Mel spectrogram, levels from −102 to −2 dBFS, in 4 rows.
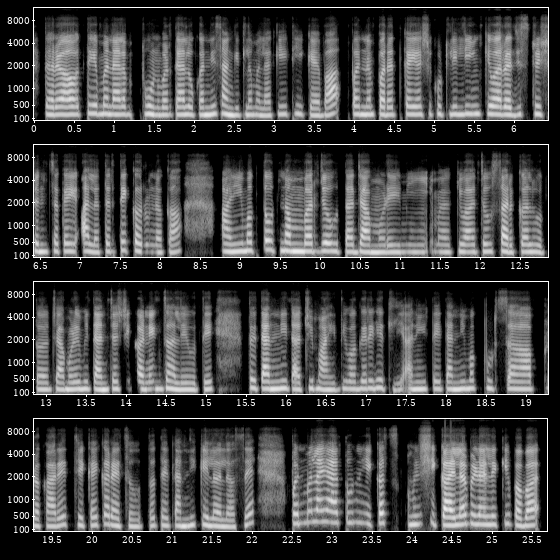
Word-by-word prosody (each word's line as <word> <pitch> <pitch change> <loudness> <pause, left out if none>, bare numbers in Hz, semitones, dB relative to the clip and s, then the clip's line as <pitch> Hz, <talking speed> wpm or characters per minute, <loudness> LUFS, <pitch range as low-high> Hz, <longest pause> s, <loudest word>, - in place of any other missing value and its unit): तर 225 -1 +1
अ, 230 0 +5
ते 255 -1 +1
म्हणायला 230 -2 +2 0.2
फोन 240 -3 +2
वर 215 - -1
त्या 225 0 +3
लोकांनी 220 0 +1
सांगितलं 220 -3 +1
मला 205 -2 -2
की 235 -1 -4
ठीक 240 -4 -8
आहे 200 -1 +1
बा, 225 +4 +3 0.2
पण 230 -1 +2
परत 225 -1 +1
काही 230 -1 +3
अशी 230 0 -4
कुठली 230 0 -4
लिंक 245 +1 -1
किंवा 240 -1 +4
रजिस्ट्रेशनचं 225 +1 0
काही 230 -1 +1
आलं 215 -3 +1
तर 225 -1 -3
ते 260 - +1
करू 225 -4 -1
नका. 205 +1 -4 0.5
आणि 230 0 +3
मग 250 +1 +3
तो 280 - +3
नंबर 235 -1 +5
जो 240 -1 +3
होता 220 -2 -2
ज्यामुळे 210 -1 +2
मी 210 0 -8
म 215 -1 -5
किंवा 215 -1 -1
जो 225 0 -2
सर्कल 220 -1 +1
होतं, 200 -1 -3
ज्यामुळे 205 0 +1
मी 215 - +1
त्यांच्याशी 210 +2 +1
कनेक्ट 210 0 0
झाले 200 -4 +3
होते, 195 +1 -1 0.5
तर 245 - 0
त्यांनी 220 +1 +5
त्याची 205 +2 -1
माहिती 195 0 -1
वगैरे 220 +1 -2
घेतली 225 -5 -5
आणि 210 0 +1
ते 220 - -3
त्यांनी 210 0 +2
मग 230 +1 0
पुढचा 215 -1 -1 0.2
प्रकारे 215 +1 -2 0.2
जे 235 - +1
काही 235 +1 -2
करायचं 225 -6 0
होतं 200 +3 -6
ते 235 - -2
त्यांनी 220 +2 +1
केलेलं 210 -5 +1
असेल. 245 +9 -4 0.5
पण 285 0 0
मला 335 +1 +2
यातून 315 -1 +1
एकच 295 +2 -2
म्हणजे 260 +2 0
शिकायला 245 -1 +7
मिळाले 255 -1 +4
की 280 - -4
बाबा 230 +1 +4
225 Hz, 180 wpm, -21 LUFS, 210-240 Hz, 0.5 s, शिकायला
